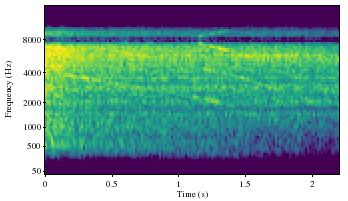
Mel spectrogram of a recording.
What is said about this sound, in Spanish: Tenemos que tener mucho cuidado a la hora de hacer el agujero. ¿Por qué? Porque el taladro tiene mucha fuerza.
